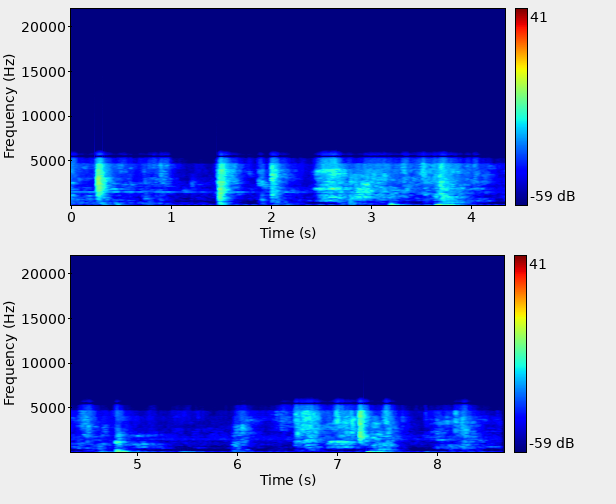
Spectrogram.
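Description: Bodies thump heavily onto a mattress.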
